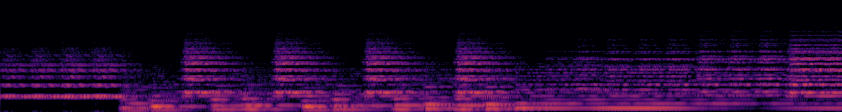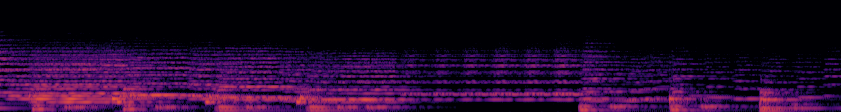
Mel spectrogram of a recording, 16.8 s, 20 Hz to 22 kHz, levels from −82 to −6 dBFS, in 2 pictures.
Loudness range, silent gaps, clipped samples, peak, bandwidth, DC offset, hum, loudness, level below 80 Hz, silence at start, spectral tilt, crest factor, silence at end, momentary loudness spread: 6 LU; none; under 0.1%; -26 dBFS; 16 kHz; under 0.1%; none; -45 LUFS; -64 dBFS; 0 s; -5.5 dB/octave; 18 dB; 0 s; 10 LU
